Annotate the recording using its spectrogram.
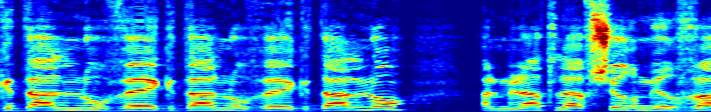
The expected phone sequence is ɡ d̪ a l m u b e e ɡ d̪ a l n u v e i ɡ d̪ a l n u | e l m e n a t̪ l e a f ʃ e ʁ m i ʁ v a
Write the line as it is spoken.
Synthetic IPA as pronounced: ɡ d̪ a l n u v e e ɡ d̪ a l n u v e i ɡ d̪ a l n u | a l m e n a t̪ l e a f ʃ e ʁ m i ʁ v a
